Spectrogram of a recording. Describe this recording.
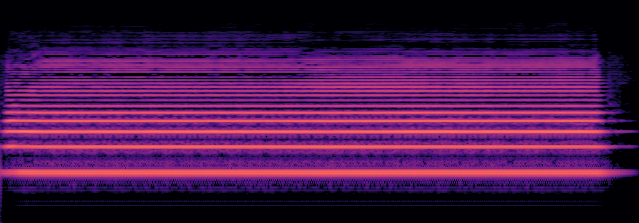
A long concert A flat on the alto sax.
a, flat, howie, long, sax, smith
